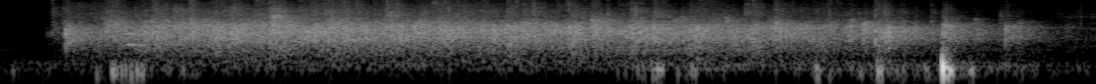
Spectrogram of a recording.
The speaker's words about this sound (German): Danke, Jesus. Applaus für Jesus.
